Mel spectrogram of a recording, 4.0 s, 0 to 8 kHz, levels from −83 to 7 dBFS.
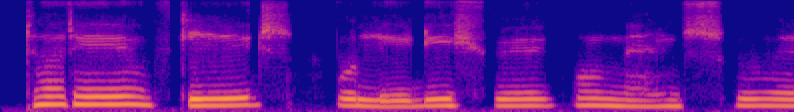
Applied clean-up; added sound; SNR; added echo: neural diffusion model UNIVERSE++.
